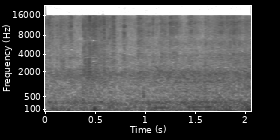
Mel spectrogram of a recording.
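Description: Low, steady hum of distant road traffic, with a faint low engine tone and a soft click about half a second in.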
